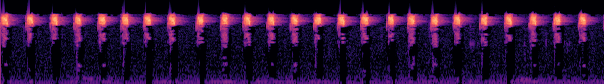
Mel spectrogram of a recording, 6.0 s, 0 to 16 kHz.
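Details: Rapid, regular chirping of a Siamese cricket, each note a sharp high-pitched pulse, roughly four per second, over a quiet low murmur; from the National Institute of Biological Resources, 2020.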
